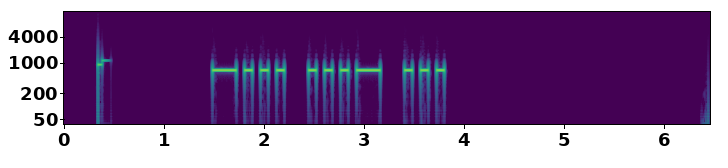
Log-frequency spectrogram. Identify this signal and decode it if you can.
Morse code, heard as a keyed tone, about 15 wpm, 700 Hz. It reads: BVS
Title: USA Call Sign Postfixes - 3 Letters 15wpm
